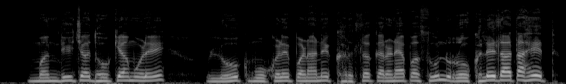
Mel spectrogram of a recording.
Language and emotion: Marathi, fearful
